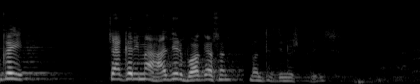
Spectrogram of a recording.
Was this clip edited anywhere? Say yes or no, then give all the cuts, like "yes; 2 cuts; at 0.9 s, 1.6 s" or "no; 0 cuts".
yes; 1 cut; at 2.4 s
